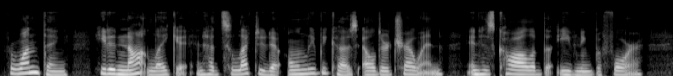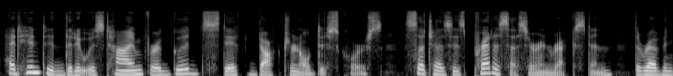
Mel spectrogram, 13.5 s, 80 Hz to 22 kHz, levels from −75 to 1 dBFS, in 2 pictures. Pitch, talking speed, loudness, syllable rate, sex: 200 Hz, 190 wpm, -19 LUFS, 5.3 syllables/s, female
